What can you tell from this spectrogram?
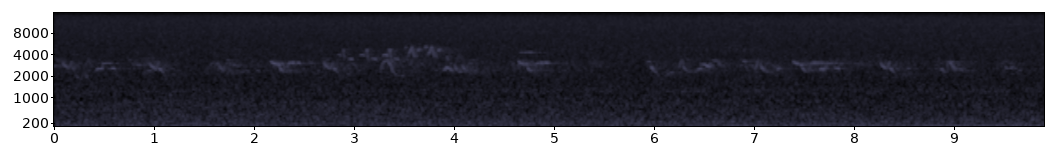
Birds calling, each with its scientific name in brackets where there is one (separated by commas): American Robin (Turdus migratorius), Yellow-rumped Warbler (Setophaga coronata), Townsend's Solitaire (Myadestes townsendi)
